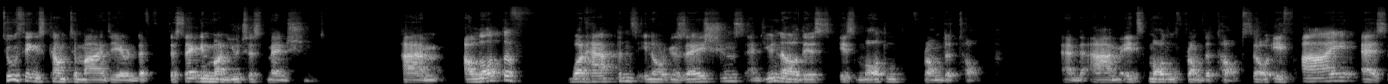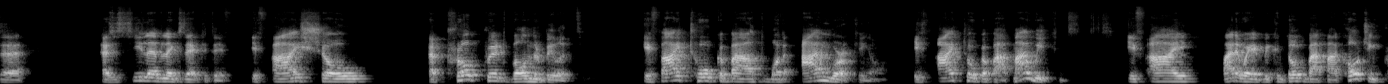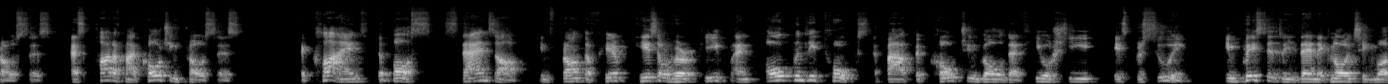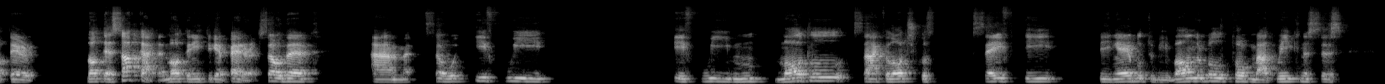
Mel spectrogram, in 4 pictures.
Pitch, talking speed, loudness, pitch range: 140 Hz, 155 wpm, -20 LUFS, 130-175 Hz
